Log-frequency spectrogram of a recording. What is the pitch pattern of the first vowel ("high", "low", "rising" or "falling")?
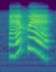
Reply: rising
